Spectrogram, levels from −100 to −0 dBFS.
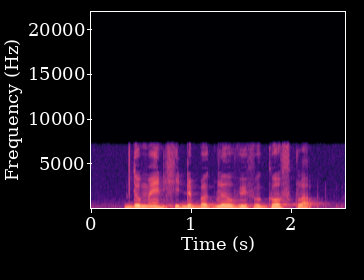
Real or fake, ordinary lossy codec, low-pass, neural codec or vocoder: real; none; 7.2 kHz; none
